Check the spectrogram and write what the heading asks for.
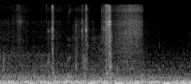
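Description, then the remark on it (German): A car drives along on a return trip with a steady, loud low engine and road rumble, plus a few brief rattling clicks over the top. No one speaks. “Gut, wir sind auf der Rücktour mit dem Auto.”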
